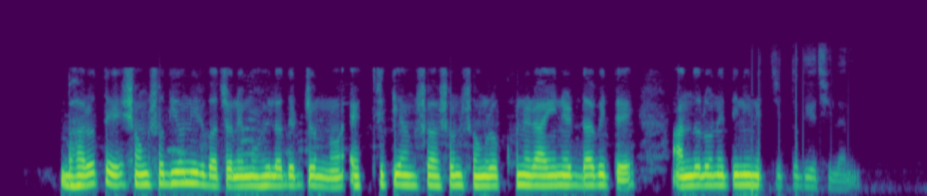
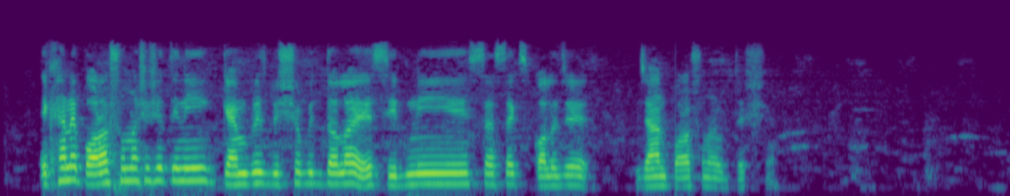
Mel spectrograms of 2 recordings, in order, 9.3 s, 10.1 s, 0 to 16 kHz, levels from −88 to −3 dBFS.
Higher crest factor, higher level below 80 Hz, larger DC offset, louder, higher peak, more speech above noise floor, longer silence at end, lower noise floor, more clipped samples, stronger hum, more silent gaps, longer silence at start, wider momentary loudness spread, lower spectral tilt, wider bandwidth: second, 14 dB vs 20 dB; first, -54 dBFS vs -66 dBFS; neither; first, -18 LUFS vs -22 LUFS; about the same, -6 dBFS vs -4 dBFS; first, 55 dB vs 44 dB; second, 0.75 s vs 2.5 s; first, -72 dBFS vs -66 dBFS; neither; neither; neither; first, 0.6 s vs 0.4 s; second, 7 LU vs 11 LU; first, -11 dB/octave vs -5 dB/octave; second, 5 kHz vs 8 kHz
